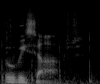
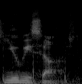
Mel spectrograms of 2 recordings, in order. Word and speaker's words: Ubisoft: an turns out it's pole in France where they're based they call it booby soft and in America its Ubisoft or whatever you want to pronounce it global low-key you got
